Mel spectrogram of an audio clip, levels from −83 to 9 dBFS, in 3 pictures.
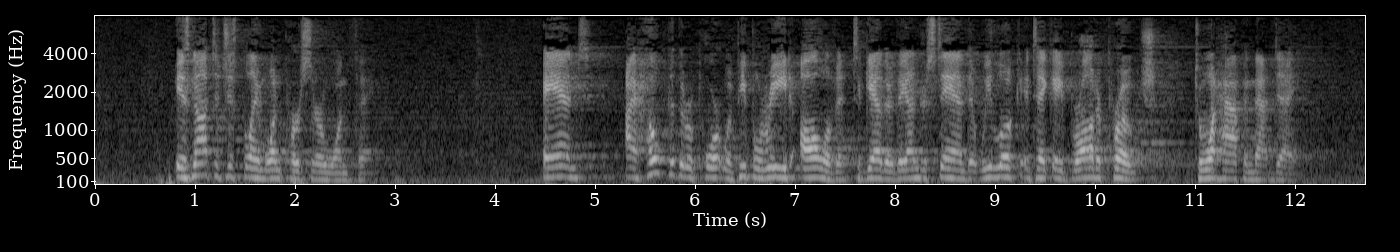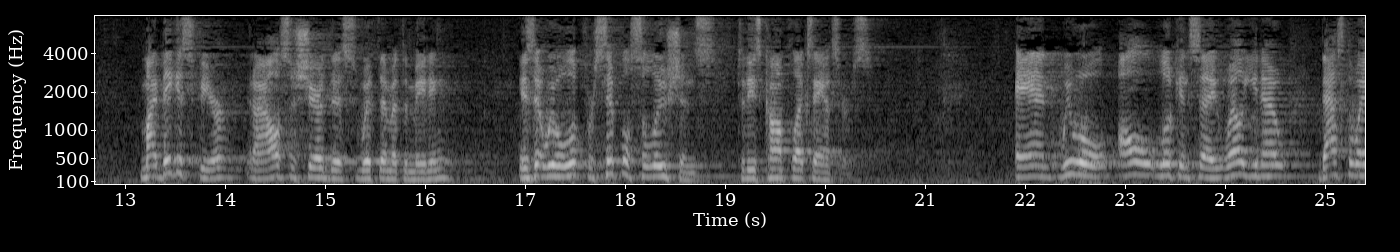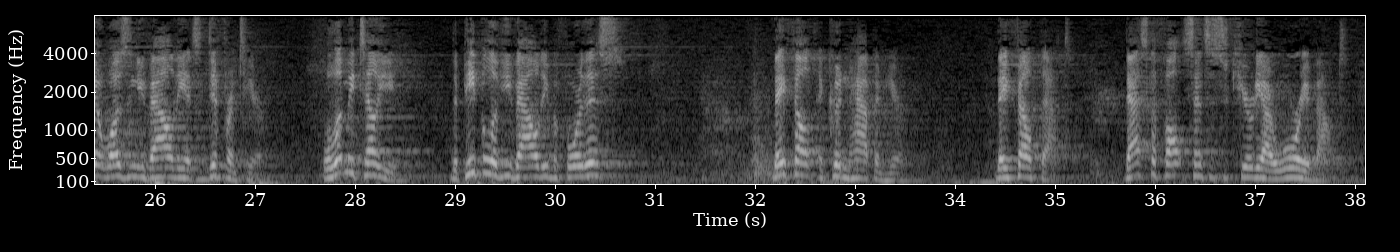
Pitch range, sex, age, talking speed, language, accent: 150-195 Hz, male, 40-59, 175 wpm, English, American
